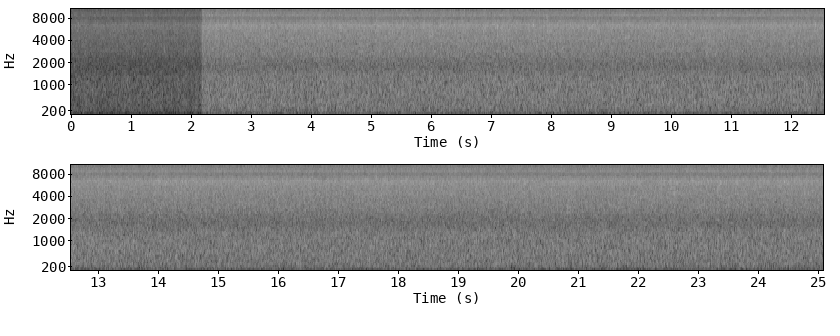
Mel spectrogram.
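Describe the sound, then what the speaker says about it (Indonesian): Steady, loud rush of flowing water at Curug Tirta Raja waterfall, a dense continuous roar that fills the scene after a brief quieter opening, with no voices. "suara gemericik air yang mengalir membuat kita rileks"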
